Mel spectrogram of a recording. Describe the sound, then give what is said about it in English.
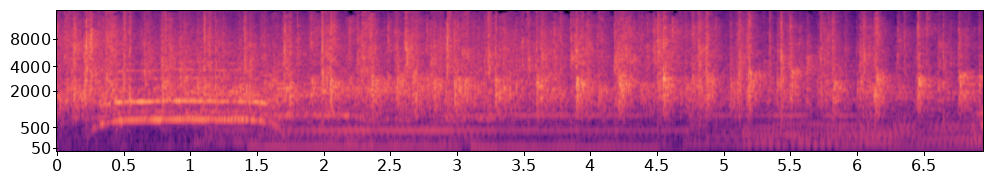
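A large crowd at an evening church worship gathering applauds and cheers loudly and continuously, dense clapping mixed with shouts, while sustained musical tones from keyboard or organ play underneath. “Guys, let's just take a moment and let's just celebrate what God did in this room tonight. Can we ever yell out?”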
